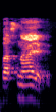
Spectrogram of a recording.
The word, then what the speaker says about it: Basnayaka: Sinhala, it's pronounced Basnayaka. And Basnayaka would be a leader, Basnayaka. And the way a lot of Americans pronounce would be Basnayaka. Yaka would be a devil.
